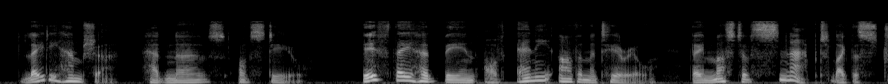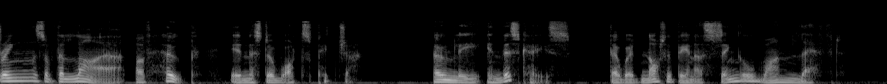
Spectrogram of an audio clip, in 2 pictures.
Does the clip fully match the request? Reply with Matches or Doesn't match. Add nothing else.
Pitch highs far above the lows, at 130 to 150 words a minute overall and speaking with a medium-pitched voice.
Doesn't match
